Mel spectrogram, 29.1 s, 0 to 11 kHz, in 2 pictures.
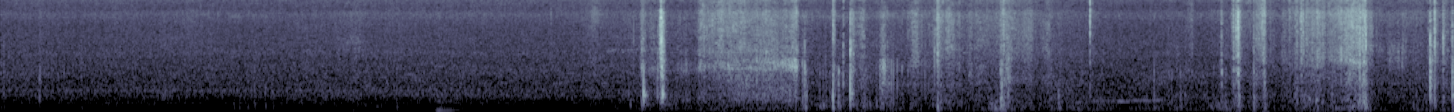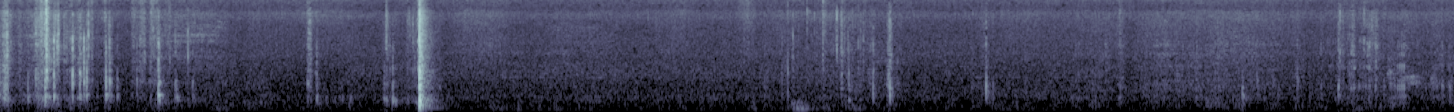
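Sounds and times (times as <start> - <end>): rustling: 5.8 - 16.9, 21.2 - 29.0.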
